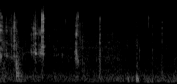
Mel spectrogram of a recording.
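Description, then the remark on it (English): A hard candy being crunched between teeth, with a handful of sharp, brittle cracks in an irregular burst, then a few softer crunches trailing off, with no talking. “No, don't crunch it. Waste it. You're wasting it.”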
